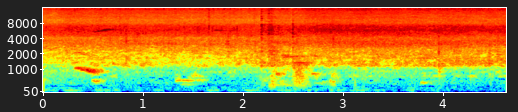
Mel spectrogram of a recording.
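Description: Dhaba-style potato and cauliflower fry in a pan with a continuous hiss and crackle, broken by a few soft stirring scrapes and knocks.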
